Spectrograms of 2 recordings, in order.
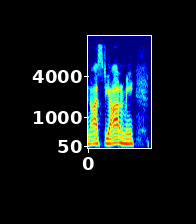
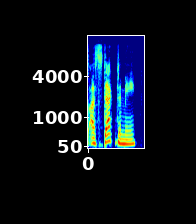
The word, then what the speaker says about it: ostectomy: I was saying osteotomy, but it's ostectomy.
